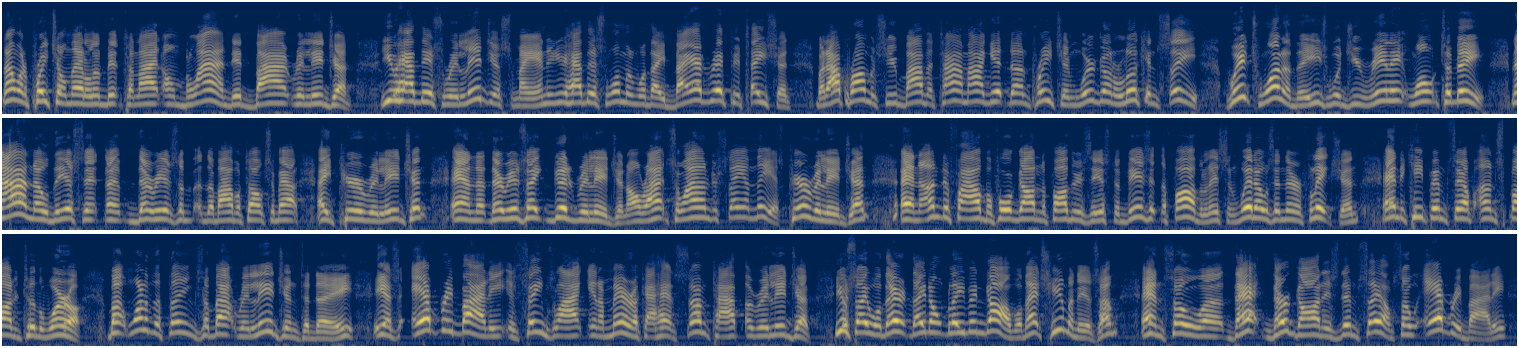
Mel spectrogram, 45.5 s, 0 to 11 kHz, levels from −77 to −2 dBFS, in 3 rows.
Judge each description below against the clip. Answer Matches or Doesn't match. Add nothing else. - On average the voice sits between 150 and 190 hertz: Doesn't match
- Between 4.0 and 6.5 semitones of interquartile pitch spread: Matches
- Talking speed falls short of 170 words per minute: Doesn't match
